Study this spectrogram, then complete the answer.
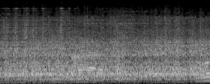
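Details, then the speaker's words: Drill press with larger bit drilling aluminium; harsh, steady buzzing rattle is chatter from spindle speed too fast for this bit, overcome by increasing feed slightly. "all right so now as this one tries to it's going to chatter it's going to chatter a lot"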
